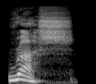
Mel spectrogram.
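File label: "rush", English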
